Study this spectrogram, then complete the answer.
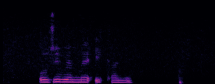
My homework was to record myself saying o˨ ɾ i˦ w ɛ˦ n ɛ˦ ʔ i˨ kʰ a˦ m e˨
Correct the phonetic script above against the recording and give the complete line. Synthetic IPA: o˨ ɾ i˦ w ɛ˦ m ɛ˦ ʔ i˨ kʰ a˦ n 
